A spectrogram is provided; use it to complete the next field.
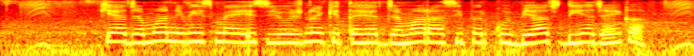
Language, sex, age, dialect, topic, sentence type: Hindi, female, 18-24, Marwari Dhudhari, banking, question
